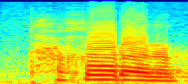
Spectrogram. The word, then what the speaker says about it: TGA: 여기에 누가 들어가냐면 TGA 타가라는 파일입니다. 이거 타가라고 읽어요. 타가 파일이라고 합니다.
